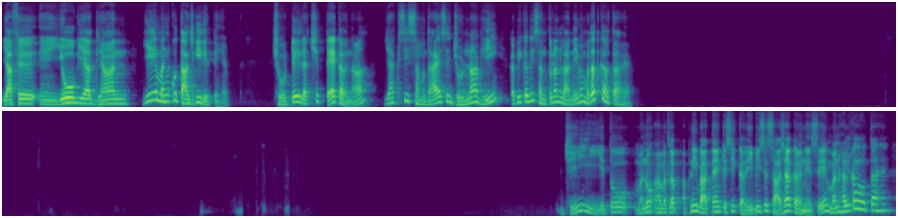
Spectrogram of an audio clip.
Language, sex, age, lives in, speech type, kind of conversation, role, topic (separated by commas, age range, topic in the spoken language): Hindi, male, 20-24, India, read, expert-assistant, expert, हम जिस जगह पर रहते हैं, क्या वह हमारी सोच और पहचान को बदल देती है?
